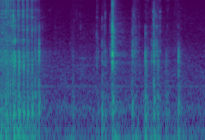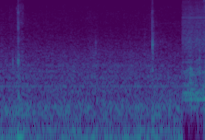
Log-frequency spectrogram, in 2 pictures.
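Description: Hands handling a smartphone logic board. A short rattling clatter as the board is taken off a round plastic board holder, then a few light clicks and taps as it is set down on a work mat, over a low steady hum that cuts off abruptly near the end.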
